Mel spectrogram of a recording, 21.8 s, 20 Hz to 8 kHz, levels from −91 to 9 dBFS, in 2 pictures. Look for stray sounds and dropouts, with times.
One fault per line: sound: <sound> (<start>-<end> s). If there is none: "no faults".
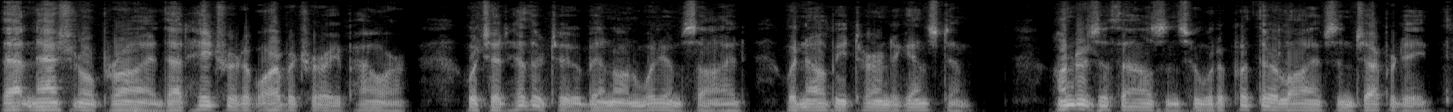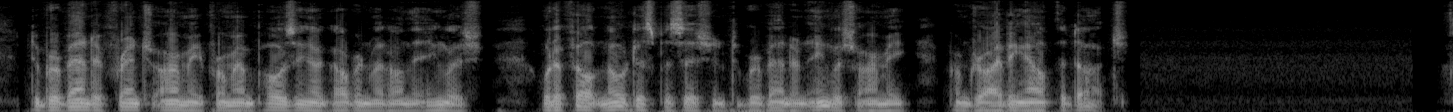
no faults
